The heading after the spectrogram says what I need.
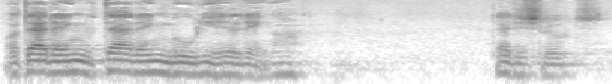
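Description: A man preaching a sermon with fervor, his voice swelling loud on scripture. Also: mid-range voice, steady tone.

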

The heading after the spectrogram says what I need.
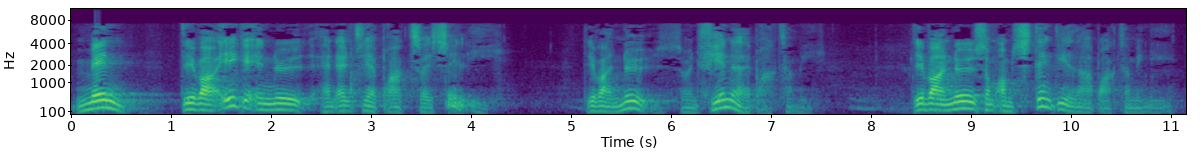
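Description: A man preaching a fervent sermon to his congregation, sometimes dropping to hushed intensity. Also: mid-range voice, very animated, vocal fry. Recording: dull sound in a long-reverb hall.

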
